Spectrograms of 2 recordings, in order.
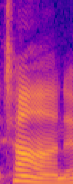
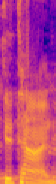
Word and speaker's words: Titane: Probably Titane if it's in Titane. – French. – Thank you. Yeah. This is why I can do the Spanish pronunciations, you do the French pronunciations, and we balance out.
